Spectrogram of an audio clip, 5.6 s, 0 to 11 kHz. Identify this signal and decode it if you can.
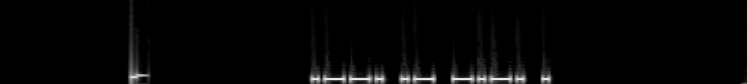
Morse code, heard as a keyed tone, about 25 wpm, 700 Hz. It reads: PACE
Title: Four Letter Words - 25wpm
